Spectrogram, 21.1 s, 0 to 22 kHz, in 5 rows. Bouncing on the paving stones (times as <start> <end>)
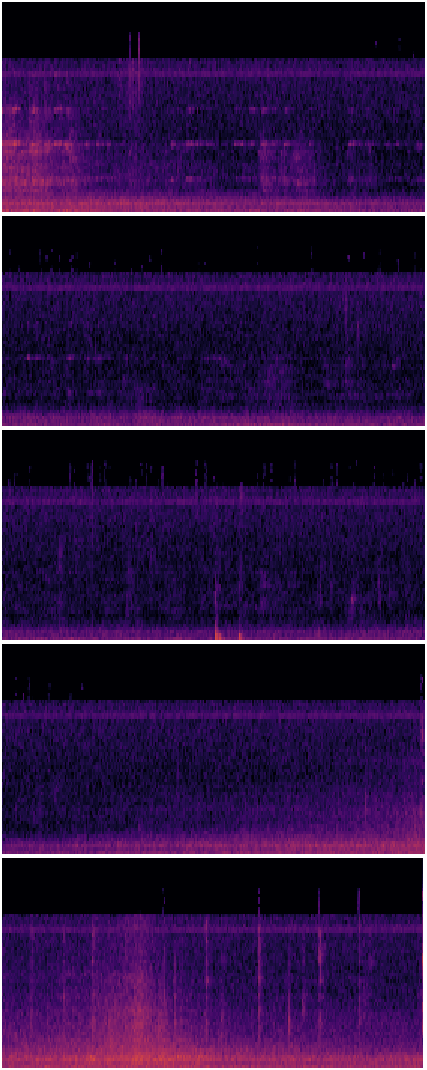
10.6 11.2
